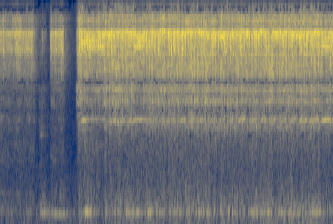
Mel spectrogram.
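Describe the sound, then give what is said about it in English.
A daisy wheel printer hammers out characters in a loud, rapid, high-pitched mechanical clatter, pausing briefly twice at the start before chattering on steadily without a break. “Okay, here's our Daisy Wheel printer.”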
